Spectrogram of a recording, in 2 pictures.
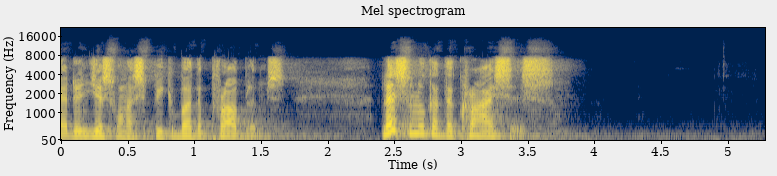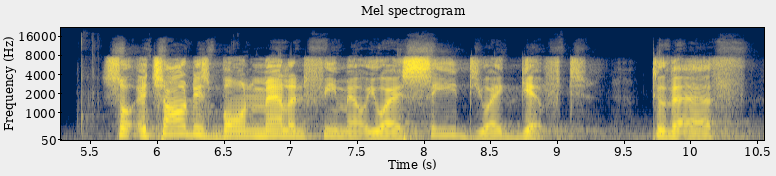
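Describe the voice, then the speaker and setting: A man's voice: high voice, pushed and bright. A man from Zambia giving a motivational talk to an audience, emphatic and repeating his key lines, often laughing at his own jokes. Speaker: motivational speaker. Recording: long hall reverb.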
